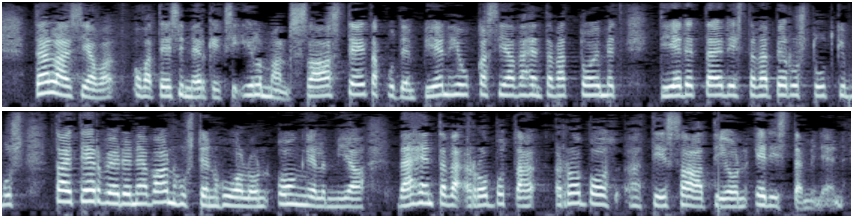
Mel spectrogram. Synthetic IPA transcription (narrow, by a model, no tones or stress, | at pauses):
t̪ælːɑisiɑɑoʋɑt̪esimerkiksiʔilmɑnsɑːst̪eit̪ɑkut̪empienhiukːɑsiɑʋæhent̪æʋæt̪ːoimet̪t̪iedet̪ːæedist̪æʋæperust̪ut̪kimust̪ɑit̪erʋeydenjɑʋɑnhust̪enhuolonoŋːelmiɑʋæhent̪æʋæ̰roborobot̪isɑːt̪ionedist̪æminḛn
